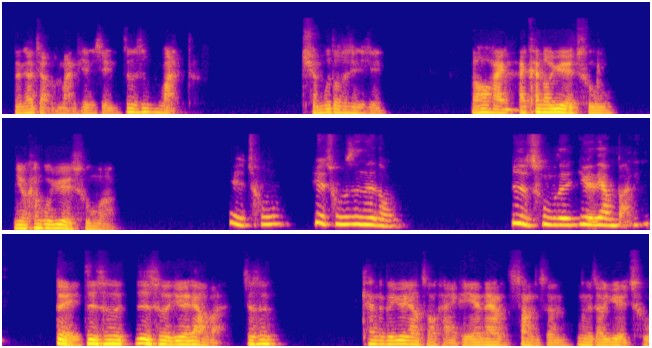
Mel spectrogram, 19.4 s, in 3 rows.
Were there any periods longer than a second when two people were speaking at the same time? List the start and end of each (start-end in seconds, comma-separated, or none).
none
